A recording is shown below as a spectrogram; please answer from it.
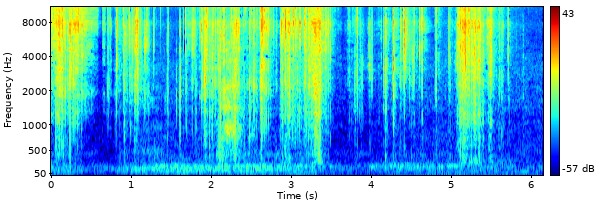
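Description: Foil wrapper of a Pokémon trading-card booster pack crinkling and tearing as it is opened and handled by hand, with the paper insert inside being unfolded. The crinkling comes in three louder bursts: at the start, from about two to three and a half seconds in, and about five seconds in.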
